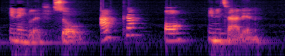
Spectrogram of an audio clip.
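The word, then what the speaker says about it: ho: So aka O in Italian. So you don't pronounce the first H.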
